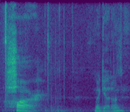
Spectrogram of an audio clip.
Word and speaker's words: Armageddon: make it bigger here Armageddon has a rough breathing Mark for those of you who've had Greek so it's pronounced har mageddon an h and so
